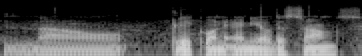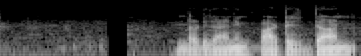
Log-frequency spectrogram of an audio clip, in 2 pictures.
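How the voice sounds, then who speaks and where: A man presents a step-by-step tutorial in a low, subdued, mellow voice with little melodic movement. He dictates in short, halting phrases. There is some background noise in the recording. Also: flat delivery, vocal fry. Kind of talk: step-by-step software tutorial narration.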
